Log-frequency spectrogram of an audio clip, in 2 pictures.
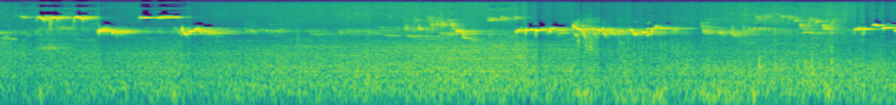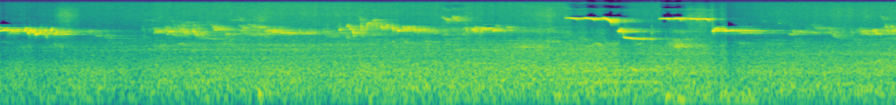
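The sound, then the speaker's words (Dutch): Robins singing: many high, thin chirps and short warbling phrases repeat throughout, overlapping one another above a steady low hiss with faint insect-like chirring. “want je hoort er één en dan nog één en dan nog één. En ineens klinken overal roodbosjes.”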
